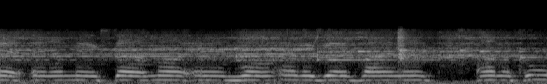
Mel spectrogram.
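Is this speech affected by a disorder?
Yes: brain injury.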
